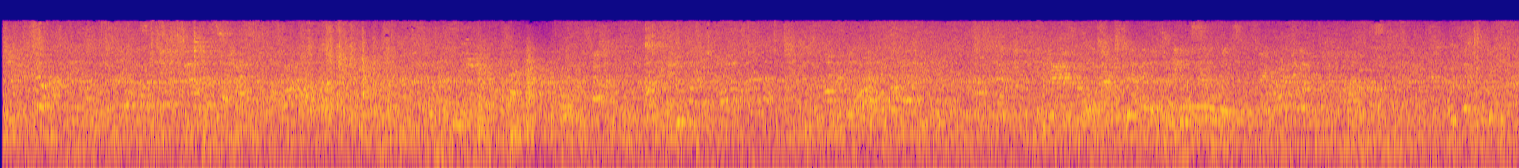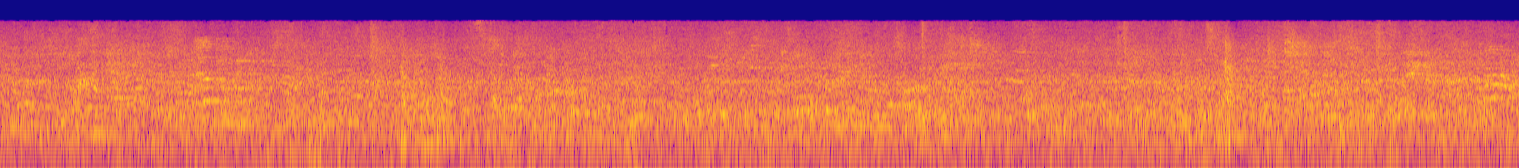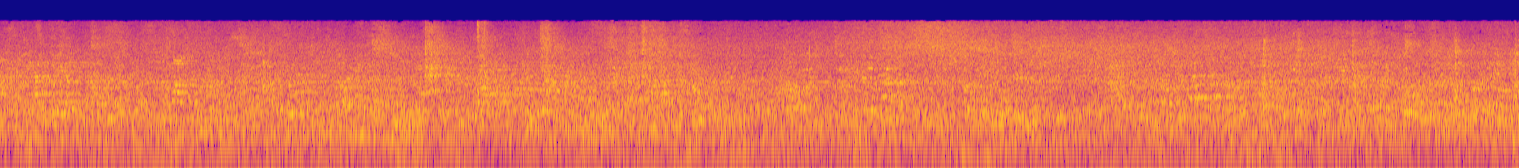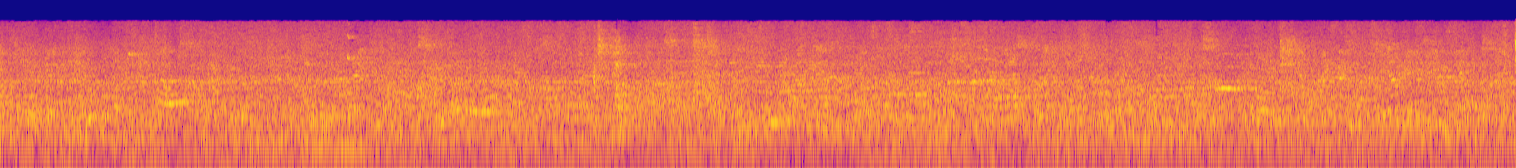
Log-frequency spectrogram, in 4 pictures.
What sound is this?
About a minute of raw background audio taken from the Friary shopping mall in Guildford, England.
An example of how you might credit is by putting this in the description/credits:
